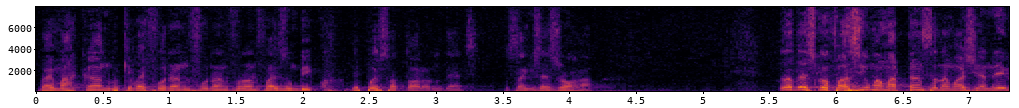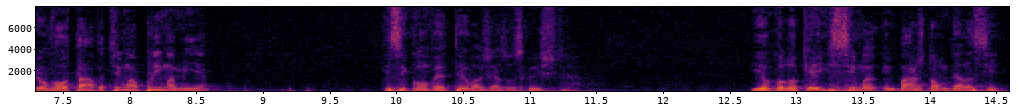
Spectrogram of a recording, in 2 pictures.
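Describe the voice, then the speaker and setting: A man with a Brazilian Portuguese accent giving a dramatic testimony sermon at a church service, rising into shouted preaching. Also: fairly high pitch, fast talker, vocal fry, long pauses, slightly rough.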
